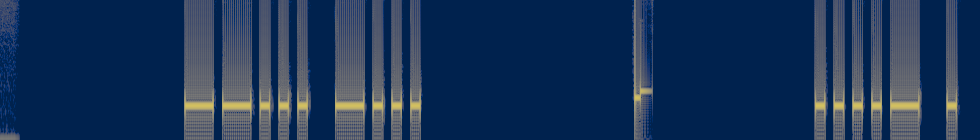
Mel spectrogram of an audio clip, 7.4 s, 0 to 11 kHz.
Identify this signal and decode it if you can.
Morse code, heard as a keyed tone, about 17 wpm, 700 Hz. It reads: 7B 4E
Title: Single-Letter Single-Number 17wpm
